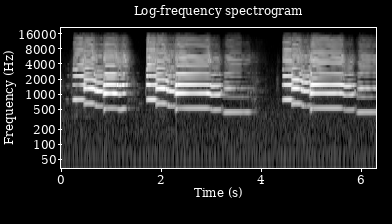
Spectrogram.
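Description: Diatonic harmonica played solo in cross harp: three short phrases, each stepping down through draw notes with bends that slide the pitch down, and each settling on a held low note. This is a country-style fill built on draw-hole bends.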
